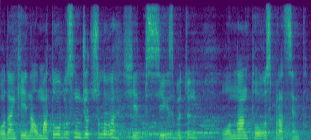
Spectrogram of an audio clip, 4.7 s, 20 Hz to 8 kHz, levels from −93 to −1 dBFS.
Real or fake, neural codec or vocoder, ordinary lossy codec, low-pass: real; none; none; none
